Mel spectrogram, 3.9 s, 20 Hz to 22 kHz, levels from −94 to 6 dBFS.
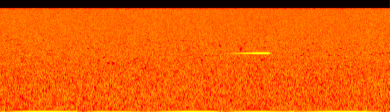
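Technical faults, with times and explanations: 2.25 to 2.74 s, loudspeaker feedback squeal: a 3.1 kHz tone swells over roughly a third of a second to about 5 dB above the audio, because mic and speaker formed a loop.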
